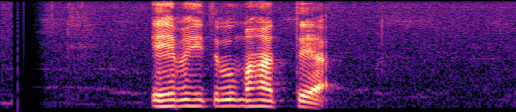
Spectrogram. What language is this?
Sinhala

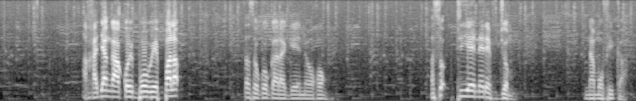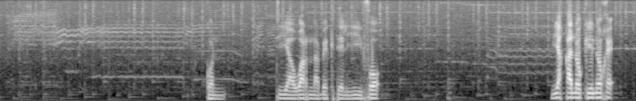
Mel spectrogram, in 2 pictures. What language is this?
Serer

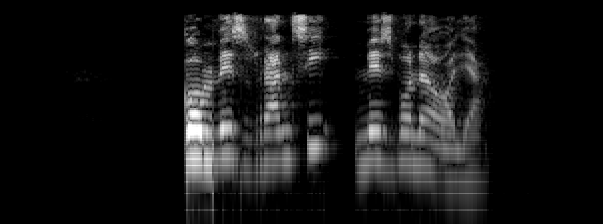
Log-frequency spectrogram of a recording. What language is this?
Catalan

